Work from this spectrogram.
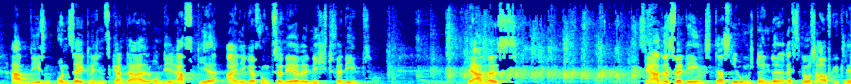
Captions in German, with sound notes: haben diesen unsäglichen Skandal um die Raffgier einiger Funktionäre nicht verdient. [Beifall CDU] Sie haben es verdient, dass die Umstände restlos aufgeklärt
